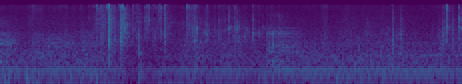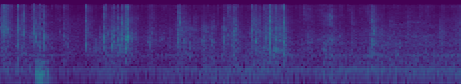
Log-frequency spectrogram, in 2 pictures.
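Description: Trading-card stickers being shuffled and handled, with irregular quick clicks of card edges and the crinkle of paper pack wrappers, over a faint steady hum.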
